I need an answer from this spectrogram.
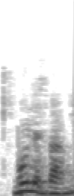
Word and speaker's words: Bundesbank: Is that how you pronounce it? Bundesbank? Bundesbank, yes.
